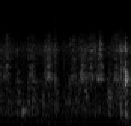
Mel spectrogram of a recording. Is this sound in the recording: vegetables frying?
no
